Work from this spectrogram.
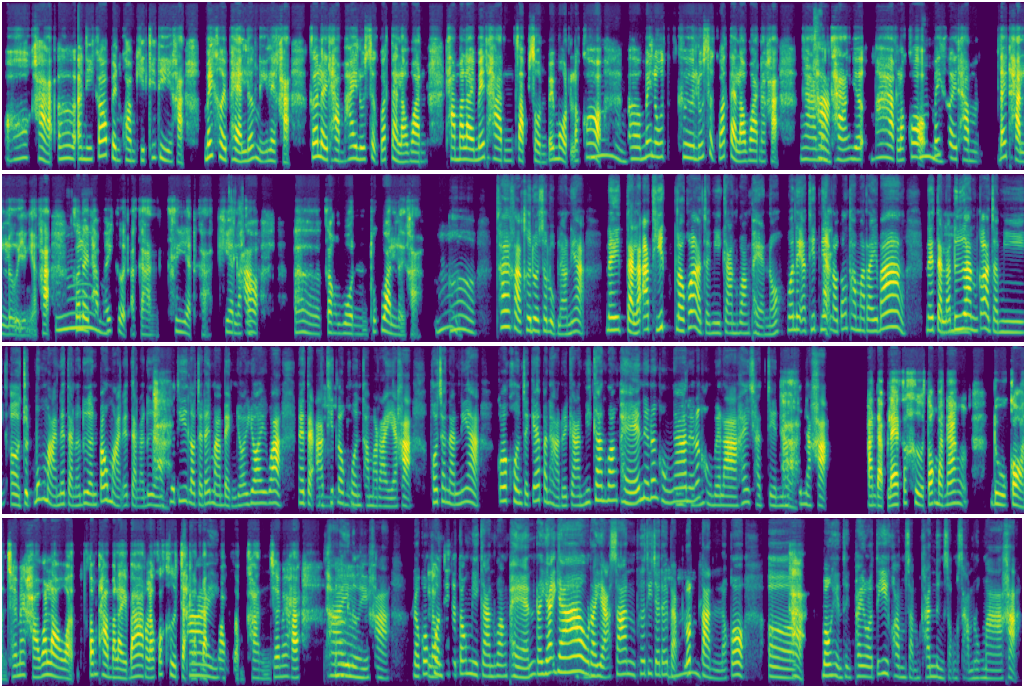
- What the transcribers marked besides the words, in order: in English: "priority"
- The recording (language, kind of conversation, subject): Thai, advice, จะขอปรับเวลาทำงานให้ยืดหยุ่นหรือขอทำงานจากบ้านกับหัวหน้าอย่างไรดี?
